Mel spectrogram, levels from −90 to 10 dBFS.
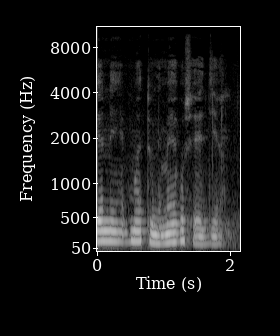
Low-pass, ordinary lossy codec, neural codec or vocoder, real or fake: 9.9 kHz; MP3, 48 kbps; none; real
